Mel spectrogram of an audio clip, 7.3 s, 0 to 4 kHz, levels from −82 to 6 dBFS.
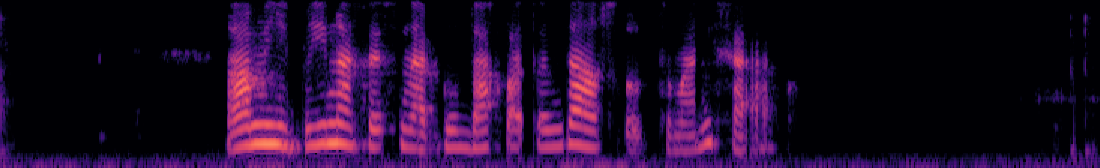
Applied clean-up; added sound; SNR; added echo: neural diffusion model UNIVERSE++.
